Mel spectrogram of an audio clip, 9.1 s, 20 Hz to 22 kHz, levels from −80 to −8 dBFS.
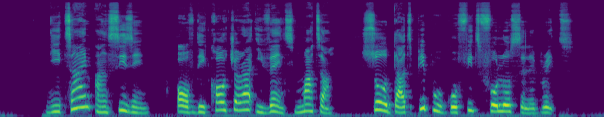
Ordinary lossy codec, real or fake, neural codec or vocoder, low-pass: none; real; none; none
